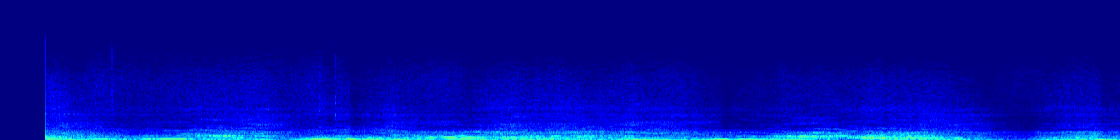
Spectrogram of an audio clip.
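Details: A male lion at Burgers' Zoo roars to show who is boss, a deep, rumbling roar that rolls on steadily with a gravelly, throaty texture.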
